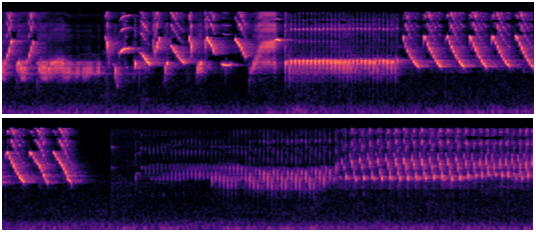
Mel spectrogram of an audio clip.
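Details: Canary lure song in a fancy, varied style with long runs, aimed at getting other canaries singing. Mixed slurred notes, a steady buzzy phrase, rapid sweeping whistles, a brief pause, then a soft and a louder rolling trill.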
